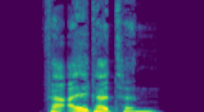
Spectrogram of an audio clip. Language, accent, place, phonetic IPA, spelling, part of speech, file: German, Germany, Berlin, [fɛɐ̯ˈʔaltɐtn̩], veralterten, adjective, De-veralterten.ogg
- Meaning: inflection of veraltert: 1. strong genitive masculine/neuter singular 2. weak/mixed genitive/dative all-gender singular 3. strong/weak/mixed accusative masculine singular 4. strong dative plural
